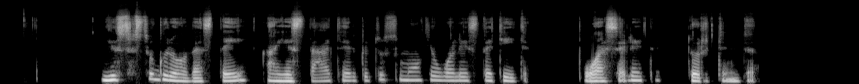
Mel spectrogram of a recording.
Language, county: Lithuanian, Kaunas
